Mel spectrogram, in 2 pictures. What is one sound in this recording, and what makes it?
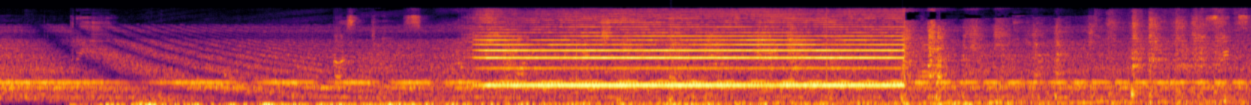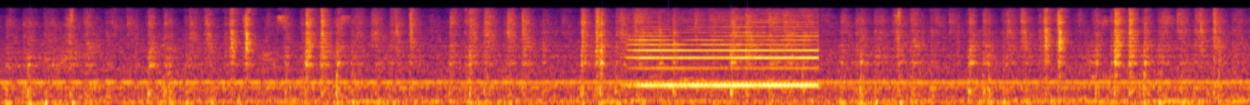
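An electric locomotive hums and rumbles as it gathers speed.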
